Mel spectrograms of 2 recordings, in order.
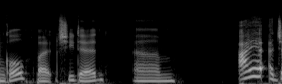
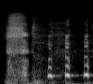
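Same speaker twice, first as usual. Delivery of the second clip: high burst of laughter; 4 dB louder than usual. Real, not acted. Laughing at own story.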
